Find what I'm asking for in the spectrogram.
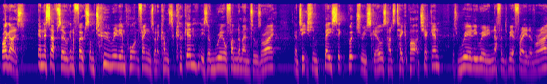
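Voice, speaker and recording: A man's high voice at a very fast pace, fairly even in intonation, over light background noise. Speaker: chef host. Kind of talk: cooking tutorial. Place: kitchen.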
